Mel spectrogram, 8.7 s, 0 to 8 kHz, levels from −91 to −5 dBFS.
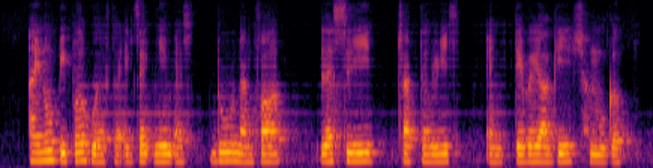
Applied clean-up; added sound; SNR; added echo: neural separator model SepFormer DNS4.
